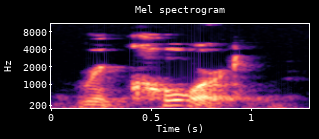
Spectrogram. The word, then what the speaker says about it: record: it is an action record the stress is on the second syllable record so these are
